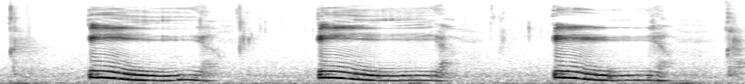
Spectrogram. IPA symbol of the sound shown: i:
